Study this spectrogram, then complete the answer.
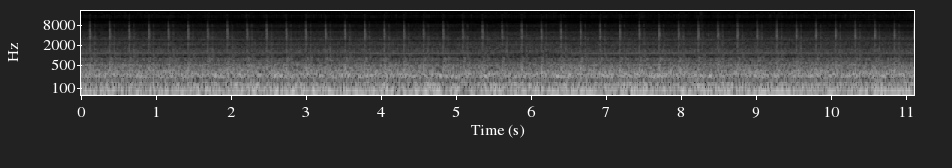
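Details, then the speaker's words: Diesel heater on a lithium battery after restarting from an out-of-fuel stop, glow plug now off, set to high: even fan roar with steady fast pump ticking throughout; burning steadily, normal running. "Fan is picking up speed. Gonna put it on high."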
